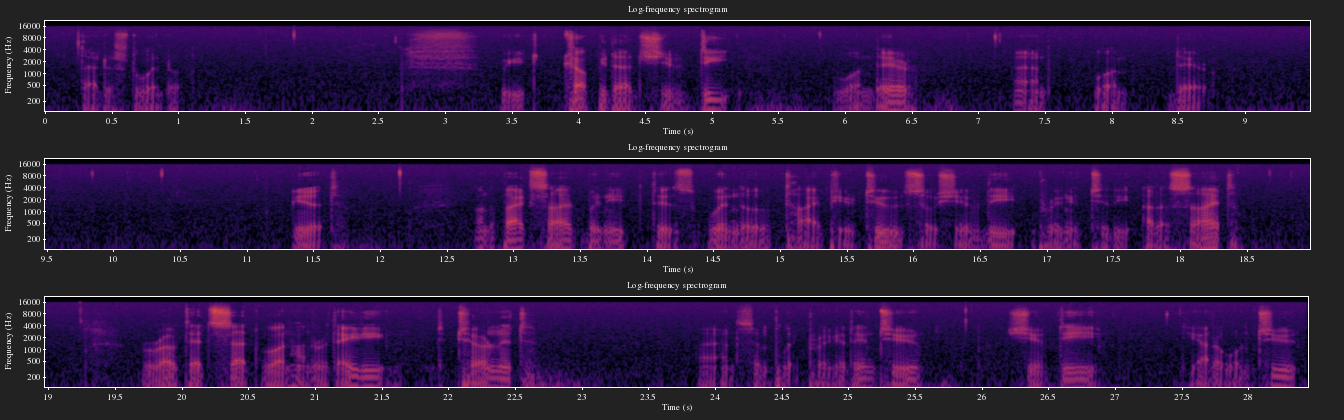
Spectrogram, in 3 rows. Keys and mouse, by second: 4.9 shift+d, 5.5-7.4 drag, 7.4 shift+d, 7.9-10.1 drag, 10.4 a, 14.1-14.9 right drag, 15.9 shift+d, 19.9 r, 22.5-25.1 drag, 26.3 shift+d, 27.0-28.4 drag.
